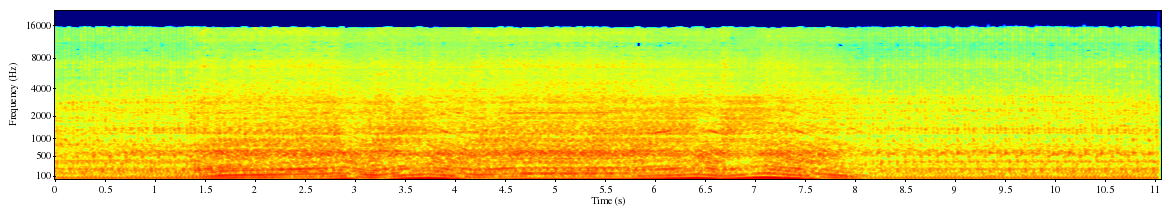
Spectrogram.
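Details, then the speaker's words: Isuzu Panther L 1740 diesel after replacing worn pistons and rings (rough noise was pistons, not the injection pump): even idle clatter with smooth throttle blips, no knocks; slight morning shake smooths once warm. Normal diesel idle. "kalau kalau pagi itu agak goyang dikit enggak masalah abaikan saja yang penting setelah mesin agak panas dikit dia sudah rata ya"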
